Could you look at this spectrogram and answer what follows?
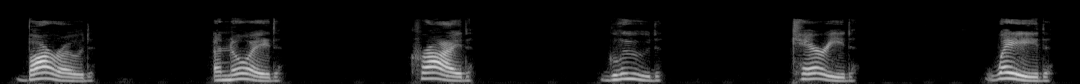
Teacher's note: ED is pronounced like D after verbs ending in a vowel sound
